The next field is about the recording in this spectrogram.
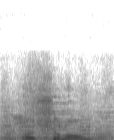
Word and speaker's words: Cholame: It looks like Sholami, but it isn't. It's pronounced Sholam. It's spelled C-H-O-L-A-M-E.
